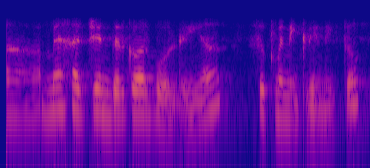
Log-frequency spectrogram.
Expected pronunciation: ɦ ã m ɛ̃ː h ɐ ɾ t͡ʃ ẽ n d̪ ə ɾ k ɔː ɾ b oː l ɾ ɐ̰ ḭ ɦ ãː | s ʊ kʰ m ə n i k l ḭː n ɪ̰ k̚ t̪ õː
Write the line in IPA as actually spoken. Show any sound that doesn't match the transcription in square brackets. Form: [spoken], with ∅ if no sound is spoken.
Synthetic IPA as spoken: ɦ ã m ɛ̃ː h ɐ ɾ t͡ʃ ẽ n d̪ ə ɾ k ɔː ɾ b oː l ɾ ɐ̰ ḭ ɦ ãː | s ʊ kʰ m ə n i k l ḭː n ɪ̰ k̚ t̪ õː

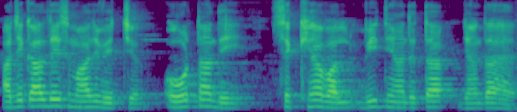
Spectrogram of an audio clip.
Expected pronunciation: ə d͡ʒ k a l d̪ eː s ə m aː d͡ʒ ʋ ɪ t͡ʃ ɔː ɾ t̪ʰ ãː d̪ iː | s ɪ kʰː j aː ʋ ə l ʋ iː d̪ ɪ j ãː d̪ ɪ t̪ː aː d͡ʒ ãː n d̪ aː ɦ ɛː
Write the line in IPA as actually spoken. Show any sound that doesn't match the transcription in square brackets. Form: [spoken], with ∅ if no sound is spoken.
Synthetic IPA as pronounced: ə d͡ʒ k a l d̪ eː s ə m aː d͡ʒ ʋ ɪ t͡ʃ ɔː ɾ [t̪] ãː d̪ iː | s ɪ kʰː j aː ʋ ə l ʋ iː [t̪] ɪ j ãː d̪ ɪ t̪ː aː d͡ʒ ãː n d̪ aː ɦ ɛː

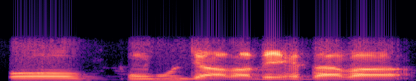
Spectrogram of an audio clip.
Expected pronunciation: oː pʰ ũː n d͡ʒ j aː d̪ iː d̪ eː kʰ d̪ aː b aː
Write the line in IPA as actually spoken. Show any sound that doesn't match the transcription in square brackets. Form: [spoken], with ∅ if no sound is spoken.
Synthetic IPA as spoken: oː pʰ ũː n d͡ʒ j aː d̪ [aː] d̪ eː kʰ d̪ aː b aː

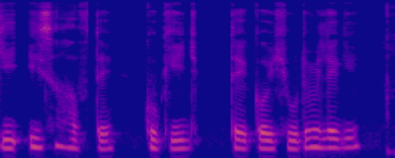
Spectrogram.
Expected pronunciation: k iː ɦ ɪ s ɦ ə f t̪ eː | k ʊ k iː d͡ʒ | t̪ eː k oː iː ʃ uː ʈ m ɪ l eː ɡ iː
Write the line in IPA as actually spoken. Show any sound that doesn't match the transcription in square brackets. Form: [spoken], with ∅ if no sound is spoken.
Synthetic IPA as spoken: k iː [∅] ɪ s ɦ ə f t̪ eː | k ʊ k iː d͡ʒ | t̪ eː k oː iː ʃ uː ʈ m ɪ l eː ɡ iː

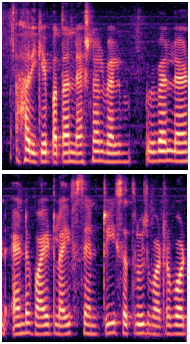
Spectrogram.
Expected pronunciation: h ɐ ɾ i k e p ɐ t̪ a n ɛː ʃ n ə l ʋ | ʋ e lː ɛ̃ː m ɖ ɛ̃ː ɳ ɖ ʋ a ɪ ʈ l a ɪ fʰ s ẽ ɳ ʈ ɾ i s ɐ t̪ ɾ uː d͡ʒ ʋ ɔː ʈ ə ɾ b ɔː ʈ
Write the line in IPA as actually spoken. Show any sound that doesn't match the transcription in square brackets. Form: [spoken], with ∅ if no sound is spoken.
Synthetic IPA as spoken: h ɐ ɾ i k e p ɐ t̪ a n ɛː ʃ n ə l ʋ | ʋ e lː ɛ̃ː [ɳ] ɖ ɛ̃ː ɳ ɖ ʋ a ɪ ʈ l a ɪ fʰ s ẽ ɳ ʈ ɾ i s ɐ t̪ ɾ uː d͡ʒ ʋ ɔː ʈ ə ɾ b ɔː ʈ

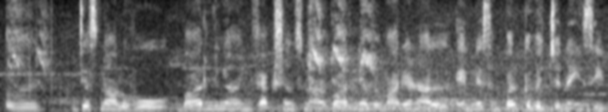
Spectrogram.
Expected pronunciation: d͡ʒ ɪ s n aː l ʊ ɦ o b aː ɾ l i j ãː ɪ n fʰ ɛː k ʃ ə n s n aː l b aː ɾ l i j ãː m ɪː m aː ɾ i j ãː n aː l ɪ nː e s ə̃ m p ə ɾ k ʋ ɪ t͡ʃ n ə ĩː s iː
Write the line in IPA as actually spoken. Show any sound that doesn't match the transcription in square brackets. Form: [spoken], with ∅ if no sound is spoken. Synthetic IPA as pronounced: d͡ʒ ɪ s n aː l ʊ ɦ o b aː ɾ l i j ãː ɪ n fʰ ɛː k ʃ ə n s n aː l b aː ɾ l i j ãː [b] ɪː m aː ɾ i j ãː n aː l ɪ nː e s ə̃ m p ə ɾ k ʋ ɪ t͡ʃ n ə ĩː s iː

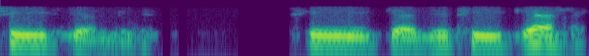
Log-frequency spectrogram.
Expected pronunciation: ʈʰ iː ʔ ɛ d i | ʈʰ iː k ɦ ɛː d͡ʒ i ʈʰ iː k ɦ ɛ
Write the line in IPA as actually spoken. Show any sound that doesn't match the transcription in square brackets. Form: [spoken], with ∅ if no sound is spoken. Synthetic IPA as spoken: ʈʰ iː [k] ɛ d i | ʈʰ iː k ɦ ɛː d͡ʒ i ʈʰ iː k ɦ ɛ

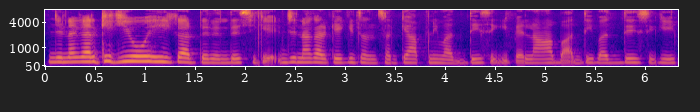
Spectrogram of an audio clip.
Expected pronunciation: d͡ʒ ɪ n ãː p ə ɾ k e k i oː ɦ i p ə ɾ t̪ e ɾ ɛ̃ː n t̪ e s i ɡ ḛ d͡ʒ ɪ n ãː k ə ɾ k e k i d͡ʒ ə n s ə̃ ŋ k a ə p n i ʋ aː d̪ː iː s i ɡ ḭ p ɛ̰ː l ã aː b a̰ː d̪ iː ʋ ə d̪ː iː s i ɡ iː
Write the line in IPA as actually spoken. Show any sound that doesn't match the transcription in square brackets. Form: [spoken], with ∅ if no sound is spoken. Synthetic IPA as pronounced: d͡ʒ ɪ n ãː [k] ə ɾ k e k i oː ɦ i [k] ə ɾ t̪ e ɾ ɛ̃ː n [d̪] e s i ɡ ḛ d͡ʒ ɪ n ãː k ə ɾ k e k i d͡ʒ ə n s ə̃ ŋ k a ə p n i ʋ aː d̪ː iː s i ɡ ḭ p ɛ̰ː l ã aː b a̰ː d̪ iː ʋ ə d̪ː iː s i ɡ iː

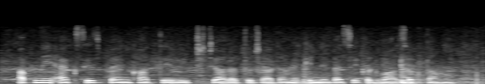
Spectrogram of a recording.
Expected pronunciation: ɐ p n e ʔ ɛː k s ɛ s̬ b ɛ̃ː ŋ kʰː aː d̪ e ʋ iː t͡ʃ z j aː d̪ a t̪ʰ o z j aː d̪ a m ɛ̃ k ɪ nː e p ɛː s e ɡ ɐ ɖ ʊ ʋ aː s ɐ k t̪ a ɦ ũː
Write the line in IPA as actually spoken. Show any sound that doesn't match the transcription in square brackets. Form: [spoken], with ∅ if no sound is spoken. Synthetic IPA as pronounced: ɐ p n e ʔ ɛː k s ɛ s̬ b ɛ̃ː ŋ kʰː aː [t̪] e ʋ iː t͡ʃ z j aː d̪ a [t̪] o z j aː d̪ a m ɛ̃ k ɪ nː e p ɛː s e [k] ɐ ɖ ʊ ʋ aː s ɐ k t̪ a ɦ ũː

